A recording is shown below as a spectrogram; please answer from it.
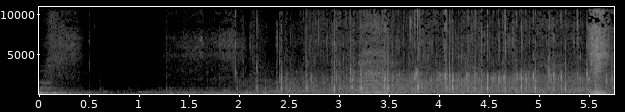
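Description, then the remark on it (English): A crowd breaks into applause, starting softly and swelling into dense, steady clapping from many hands that fills the space for several seconds. “I wouldn't applaud for them, but so I got four kids.”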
